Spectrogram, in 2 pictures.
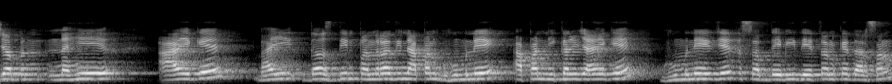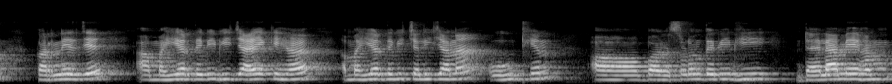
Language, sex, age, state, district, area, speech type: Hindi, female, 60+, Uttar Pradesh, Varanasi, rural, spontaneous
